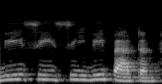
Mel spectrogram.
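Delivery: ordinary talk, nothing marked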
